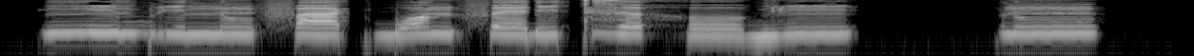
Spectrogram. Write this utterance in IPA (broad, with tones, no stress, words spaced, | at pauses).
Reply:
ɲĩ˧bi˨nũ˨ faː˨kbɔ˦nfɛ˧ ɾi˦tzə˧hoː˨ɡĩ˦ | ɾũ˧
